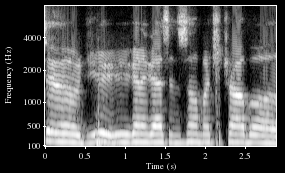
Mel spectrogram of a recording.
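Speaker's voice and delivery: put-on hissing, yelling voice. Speaker retells a partner yelling at them after coming through the curtain: retelling a partner's yelling. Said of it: "my partner's like yelling at me".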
